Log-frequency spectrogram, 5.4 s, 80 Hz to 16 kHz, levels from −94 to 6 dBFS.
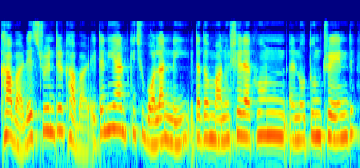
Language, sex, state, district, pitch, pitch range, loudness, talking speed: Bengali, female, West Bengal, Kolkata, 220 Hz, 200-235 Hz, -20 LUFS, 210 wpm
